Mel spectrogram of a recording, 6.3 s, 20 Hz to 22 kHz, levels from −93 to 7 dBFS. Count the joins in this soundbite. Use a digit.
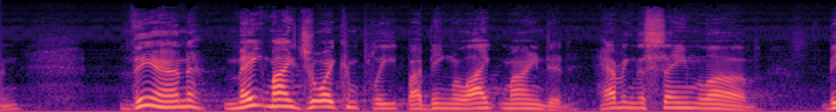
0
